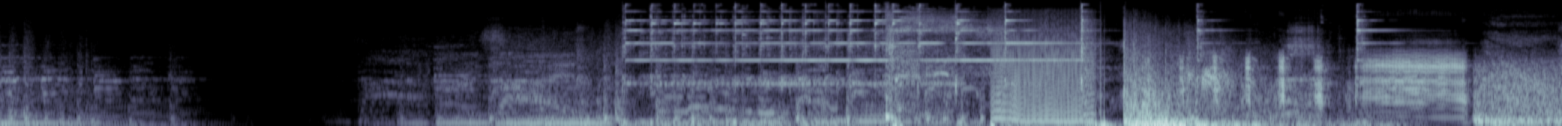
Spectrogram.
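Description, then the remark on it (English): A bell is struck over and over in quick, energetic succession, its bright metallic rings piling up loudly, after a brief silence near the start. “I mean, nothing made you hit the bell, and you hit it with so much exuberance.”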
